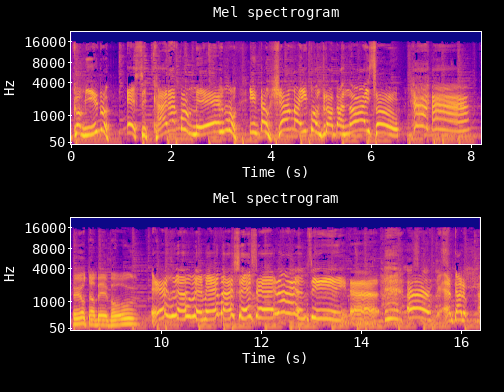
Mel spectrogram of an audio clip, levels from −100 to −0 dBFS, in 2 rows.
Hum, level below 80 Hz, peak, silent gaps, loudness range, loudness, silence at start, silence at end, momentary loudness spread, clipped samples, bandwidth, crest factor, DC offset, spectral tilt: none; -38 dBFS; 0 dBFS; none; 2 LU; -12 LUFS; 0 s; 0 s; 5 LU; under 0.1%; 16.5 kHz; 12 dB; under 0.1%; -4.5 dB/octave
